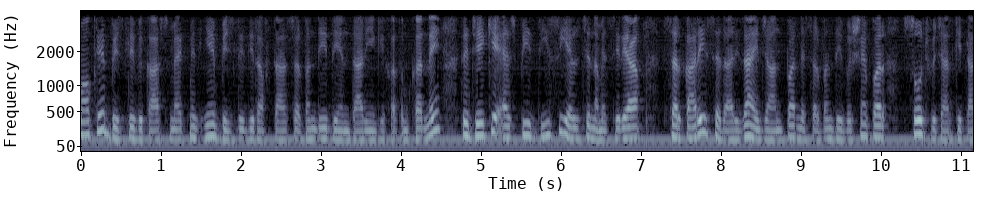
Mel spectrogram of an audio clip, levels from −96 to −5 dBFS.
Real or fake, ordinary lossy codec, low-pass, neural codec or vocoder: real; none; 3.6 kHz; none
